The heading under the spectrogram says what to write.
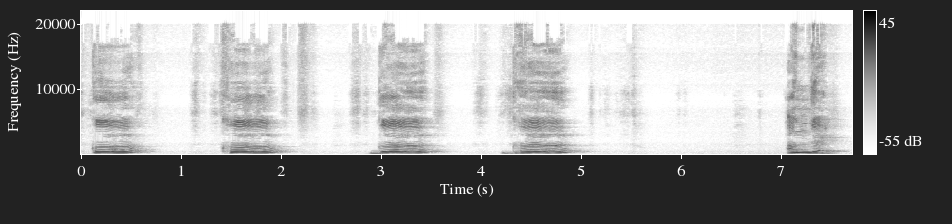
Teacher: इन वर्णों का जब हम उच्चारण करते हैं तो हमारे गले से आवाज निकलती है तोय इनका उच्चारण स्थान क्या होगा कंठ होगा कहां से आवाज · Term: क वर्ग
